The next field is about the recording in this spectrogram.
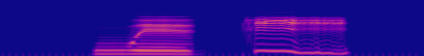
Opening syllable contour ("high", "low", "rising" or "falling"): low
